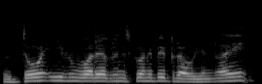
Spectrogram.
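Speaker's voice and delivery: usual speaking voice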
